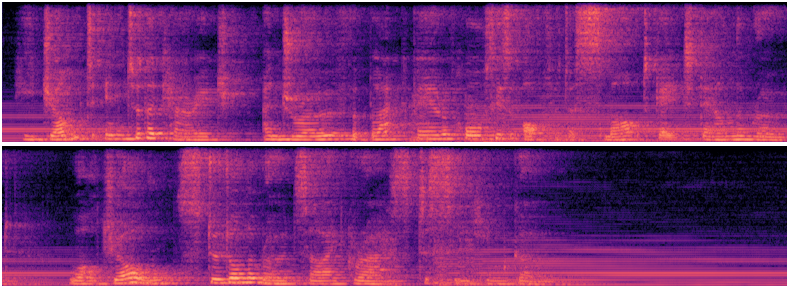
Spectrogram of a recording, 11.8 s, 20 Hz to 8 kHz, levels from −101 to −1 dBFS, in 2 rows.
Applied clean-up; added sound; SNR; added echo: none; Bowed string instrument; 13 dB; reverberation time 1.0 s.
